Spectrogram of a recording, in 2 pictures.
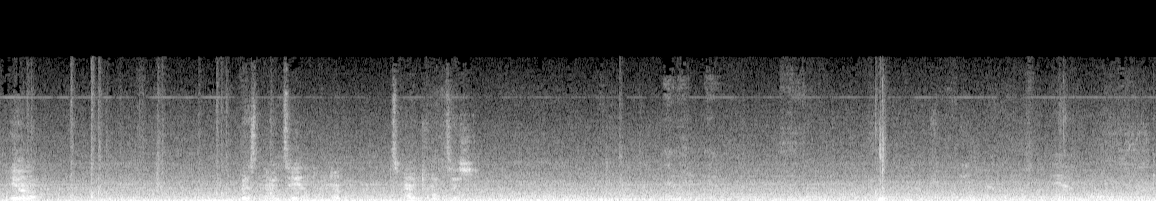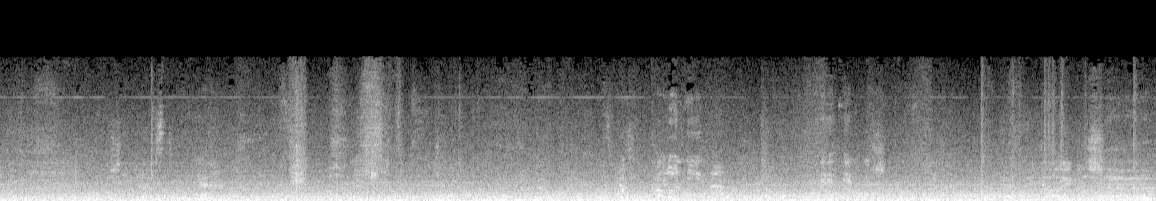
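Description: A vehicle's engine hums steadily from inside the cabin as it drives along a road.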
